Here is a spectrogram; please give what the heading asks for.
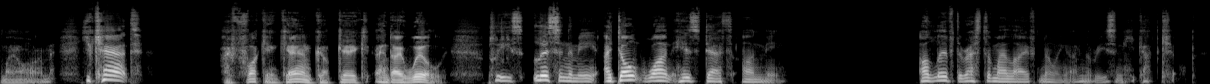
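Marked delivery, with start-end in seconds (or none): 0.8-1.4 high, loud desperate cry; pleading shout. Acted. She stops him leaving. 2.2-4.5 angry. Acted. Furious man vows revenge. 4.9-12.0 higher female voice, urgent plea; pleading woman. A narrator's reading.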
